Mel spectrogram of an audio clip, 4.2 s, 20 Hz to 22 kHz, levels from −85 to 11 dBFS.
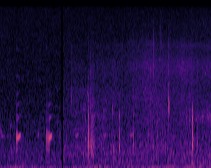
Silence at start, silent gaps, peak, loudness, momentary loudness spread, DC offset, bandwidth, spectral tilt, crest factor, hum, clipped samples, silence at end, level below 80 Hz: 0 s; none; -20 dBFS; -46 LUFS; 10 LU; under 0.1%; 19.5 kHz; -3 dB/octave; 26 dB; none; under 0.1%; 0 s; -60 dBFS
